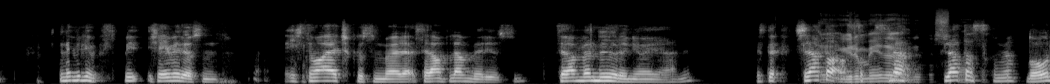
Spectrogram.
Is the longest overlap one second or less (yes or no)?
no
